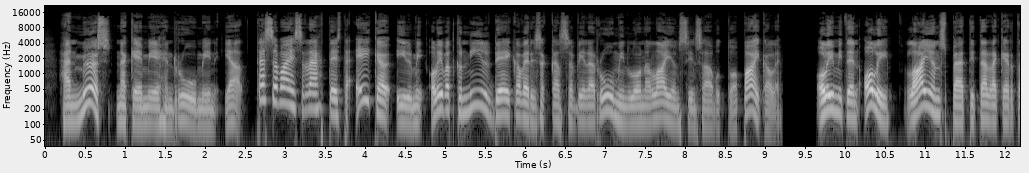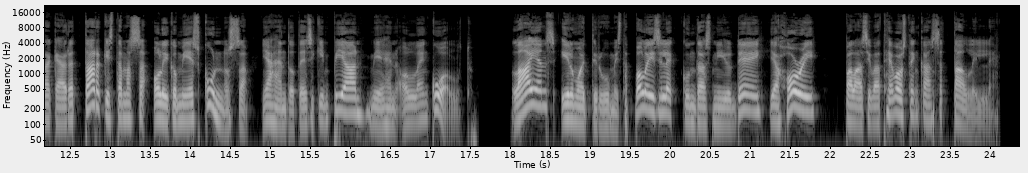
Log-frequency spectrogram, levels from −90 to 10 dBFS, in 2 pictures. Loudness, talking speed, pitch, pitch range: -23 LUFS, 140 wpm, 125 Hz, 110-165 Hz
